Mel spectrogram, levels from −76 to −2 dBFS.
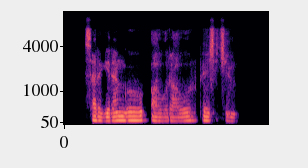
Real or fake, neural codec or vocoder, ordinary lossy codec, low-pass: real; none; Opus, 16 kbps; 7.2 kHz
